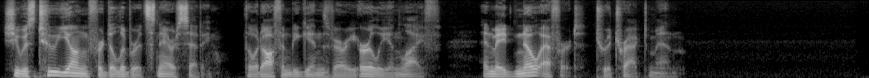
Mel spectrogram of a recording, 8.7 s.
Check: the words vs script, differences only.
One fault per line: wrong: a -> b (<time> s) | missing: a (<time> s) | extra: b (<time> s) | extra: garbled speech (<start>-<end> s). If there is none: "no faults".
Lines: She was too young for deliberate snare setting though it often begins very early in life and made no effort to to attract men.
missing: to (6.1 s)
